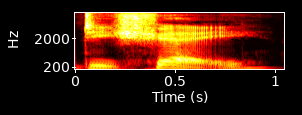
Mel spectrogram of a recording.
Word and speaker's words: DSHEA: the dietary supplement health and education Act it's pronounced deshay and the law the regulation if you will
